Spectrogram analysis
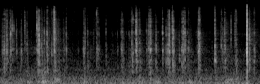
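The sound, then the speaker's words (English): Rapid keystrokes on a computer keyboard as a command is typed at a DOS prompt to start Windows 3.1, many crisp plastic clicks in an uneven, quick rhythm with one sharper key strike near the end. “Okay, I'm gonna... I'm gonna type CD space Windows.”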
